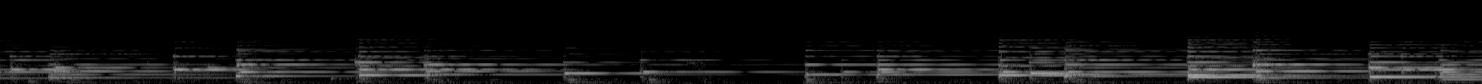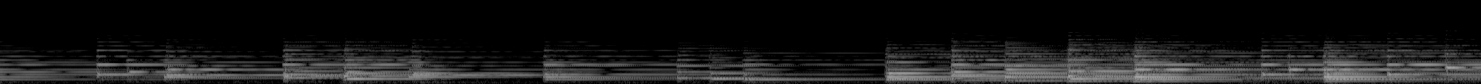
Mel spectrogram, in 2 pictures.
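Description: Solo grand piano played at an unhurried pace, single melody notes and chords ringing on. It grows louder and fuller, with lower bass notes added, for the last few seconds.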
